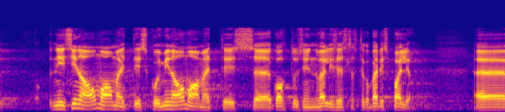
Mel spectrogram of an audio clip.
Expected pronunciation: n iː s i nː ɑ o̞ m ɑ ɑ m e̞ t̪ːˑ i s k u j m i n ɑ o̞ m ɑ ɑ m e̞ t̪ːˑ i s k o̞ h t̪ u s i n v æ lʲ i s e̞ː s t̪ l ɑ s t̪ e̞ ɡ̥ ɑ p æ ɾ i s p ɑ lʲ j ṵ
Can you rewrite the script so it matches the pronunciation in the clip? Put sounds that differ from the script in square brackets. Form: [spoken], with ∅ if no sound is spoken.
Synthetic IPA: n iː s i [n] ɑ o̞ m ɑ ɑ m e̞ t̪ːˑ i s k u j m i n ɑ o̞ m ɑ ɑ m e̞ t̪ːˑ i s k o̞ h t̪ u s i n v æ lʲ i s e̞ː s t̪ l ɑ s t̪ e̞ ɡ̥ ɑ p æ ɾ i s p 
